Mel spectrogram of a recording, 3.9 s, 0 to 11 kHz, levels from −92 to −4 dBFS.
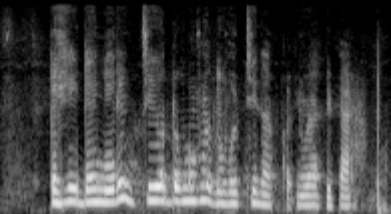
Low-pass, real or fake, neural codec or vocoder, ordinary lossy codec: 9.9 kHz; fake; codec, 44.1 kHz, 1.7 kbps, Pupu-Codec; none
